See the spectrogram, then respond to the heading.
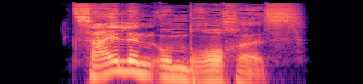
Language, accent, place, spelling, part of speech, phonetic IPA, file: German, Germany, Berlin, Zeilenumbruches, noun, [ˈt͡saɪ̯lənˌʔʊmbʁʊxəs], De-Zeilenumbruches.ogg
- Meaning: genitive singular of Zeilenumbruch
